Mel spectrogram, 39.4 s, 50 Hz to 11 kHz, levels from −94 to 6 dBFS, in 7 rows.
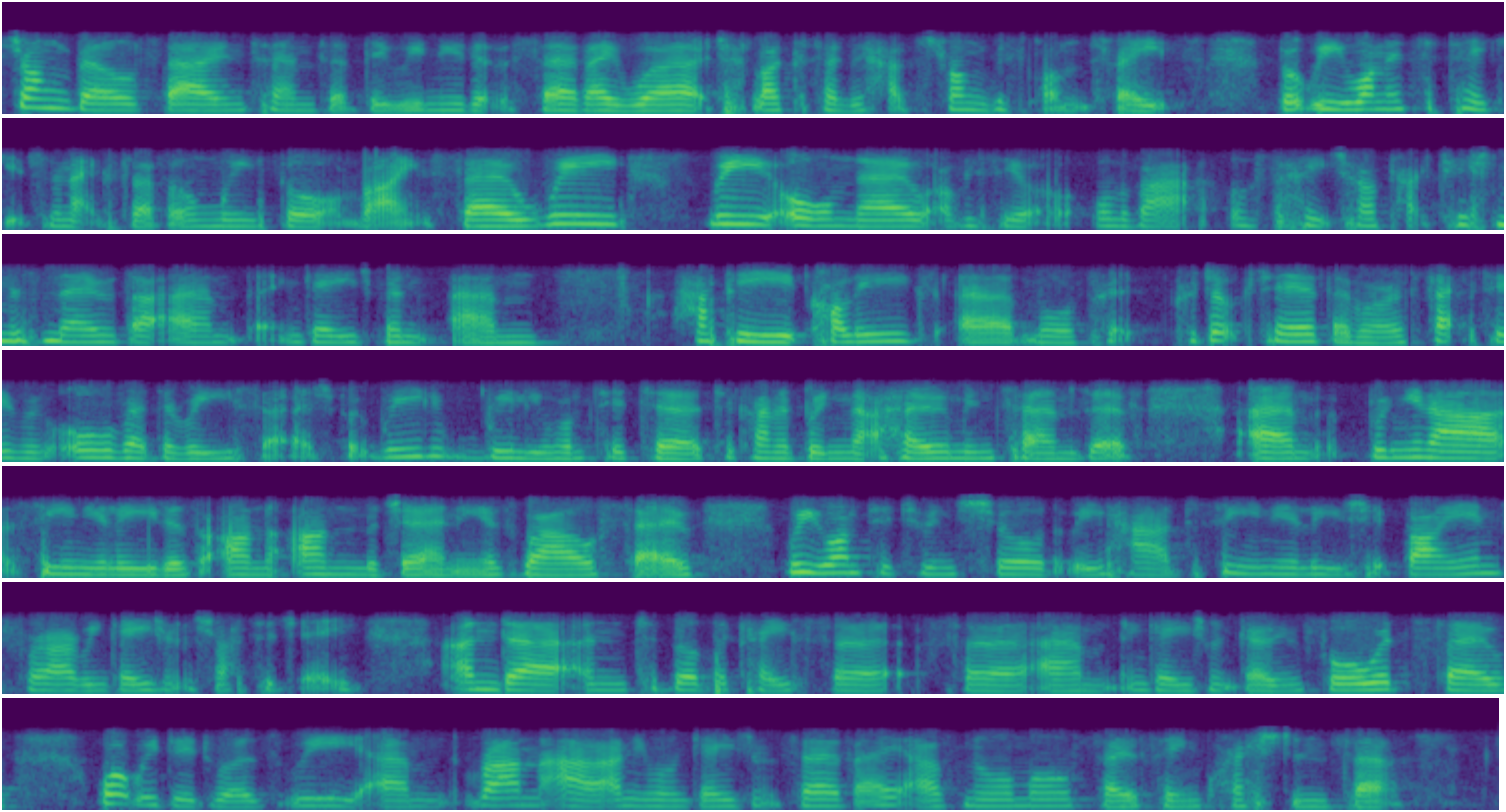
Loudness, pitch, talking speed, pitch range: -25 LUFS, 185 Hz, 210 wpm, 175-205 Hz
